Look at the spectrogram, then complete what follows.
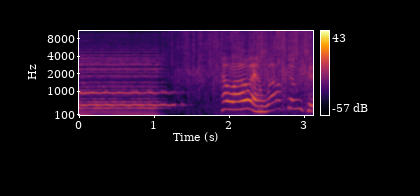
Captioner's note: audience applauding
